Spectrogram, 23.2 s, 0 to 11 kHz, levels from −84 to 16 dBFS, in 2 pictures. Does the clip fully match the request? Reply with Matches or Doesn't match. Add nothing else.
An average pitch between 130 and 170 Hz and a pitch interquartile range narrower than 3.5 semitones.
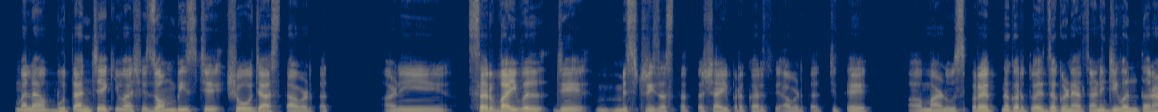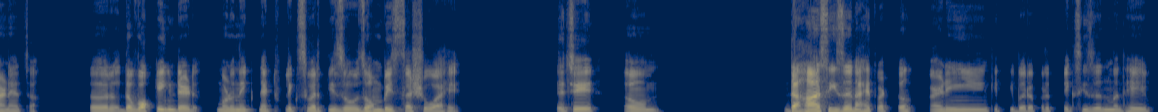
Matches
